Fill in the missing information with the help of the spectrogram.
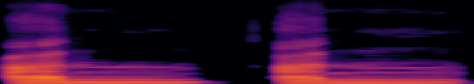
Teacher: जुबान की नोक जो है ऊपर वाले दांतों के मसूड़ों से यानी के गम एरिया से लगी रहेगी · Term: नून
